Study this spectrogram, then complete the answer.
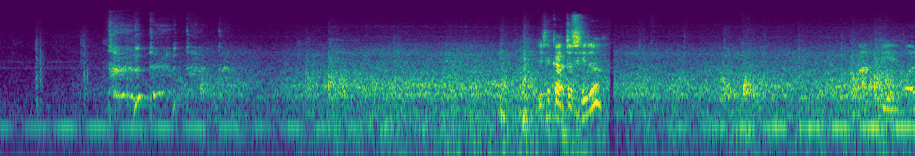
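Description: A subway train rumbles along a platform.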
